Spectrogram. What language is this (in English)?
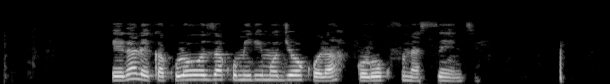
Ganda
